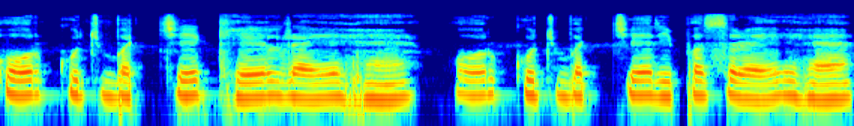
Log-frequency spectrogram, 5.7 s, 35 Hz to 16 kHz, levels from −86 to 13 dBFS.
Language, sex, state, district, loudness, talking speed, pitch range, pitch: Hindi, male, Uttar Pradesh, Saharanpur, -16 LUFS, 125 wpm, 145-160 Hz, 155 Hz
